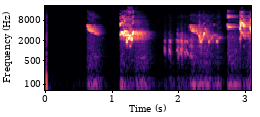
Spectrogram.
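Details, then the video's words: Chatty parakeet giving a full set of long 'nembak', 'beset' and 'crecet' roll phrases: a high descending chirp, then a loud harsh burst and rough buzzy chatter after short pauses. "PARKIT GACOR !! full materi nembak panjang beset crecet roll basic dasar murai // parakeet bird call"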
